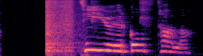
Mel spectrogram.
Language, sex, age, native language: Icelandic, male, 9, Icelandic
